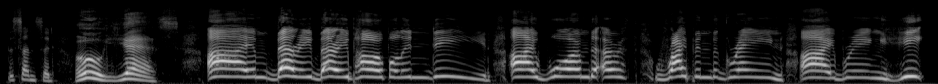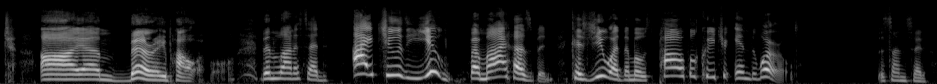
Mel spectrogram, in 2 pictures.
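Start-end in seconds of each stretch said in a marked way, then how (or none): 0.7-11.7 booming proud sun. A narrator's reading. Sun character boasting. 12.9-17.4 eager little mouse. A narrator's reading. Lana mouse speaking.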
